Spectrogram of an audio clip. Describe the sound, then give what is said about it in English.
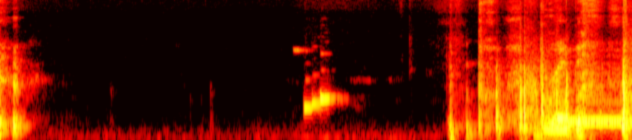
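A phone call to a brother being placed: a short electronic blip, a pause, then a steady ringing tone with busy noise and a voice mixed in over the last couple of seconds. “I'm gonna call my brother.”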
